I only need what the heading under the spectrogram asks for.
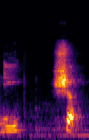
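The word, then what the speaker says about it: Naoise: Nisha, right? Is that correct? We are looking at how to pronounce this important character of the Irish mythology, Nisha. Yes! Nisha.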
